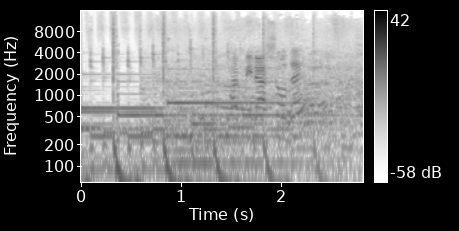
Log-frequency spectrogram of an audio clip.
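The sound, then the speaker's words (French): A crowd chattering in a bar in east Toronto, gathered for an event celebrating Belgian national day, many overlapping voices blending into a steady, fairly loud babble with no single speaker standing out, plus a few brief clinks and knocks. “Derrière les baies vitrées du bar situé à l'est de Toronto, la foule se rassemble en ce jour national belge.”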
